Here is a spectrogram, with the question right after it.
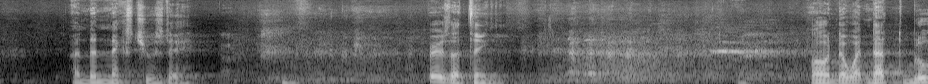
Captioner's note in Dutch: gelach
